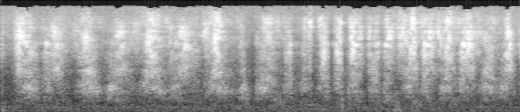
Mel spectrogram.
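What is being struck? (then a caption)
Plastic handheld game console. Fingers rub across the lid of a small, hollow, closed blue plastic handheld game console, and the console is then turned over to its back with screws and a label. Steady, bright rubbing and scratching strokes repeat at an uneven pace of about one per second, with almost no low end.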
